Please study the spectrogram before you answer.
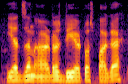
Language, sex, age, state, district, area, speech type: Kashmiri, male, 18-30, Jammu and Kashmir, Shopian, rural, spontaneous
